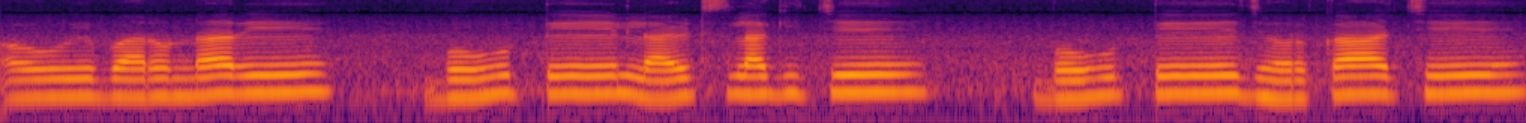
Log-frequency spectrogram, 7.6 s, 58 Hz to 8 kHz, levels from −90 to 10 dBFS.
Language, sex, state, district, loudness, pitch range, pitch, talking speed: Odia, female, Odisha, Sambalpur, -17 LUFS, 170-200 Hz, 190 Hz, 70 wpm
